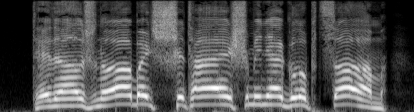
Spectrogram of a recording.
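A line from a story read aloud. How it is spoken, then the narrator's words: Growl. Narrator (Russian): прорычал он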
